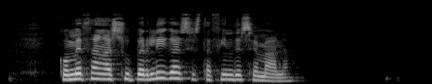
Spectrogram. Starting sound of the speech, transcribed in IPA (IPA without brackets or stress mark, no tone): k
